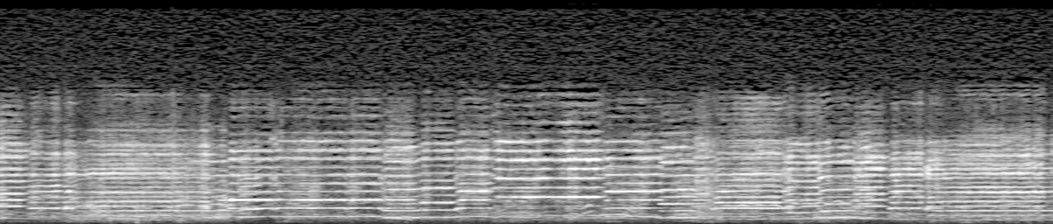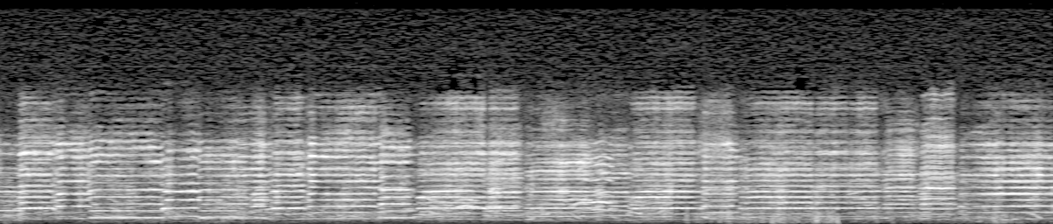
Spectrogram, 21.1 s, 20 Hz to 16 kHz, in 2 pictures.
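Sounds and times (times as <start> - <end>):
button accordion playing: 0.0 - 21.0
fiddle playing dance tune: 0.0 - 21.0.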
